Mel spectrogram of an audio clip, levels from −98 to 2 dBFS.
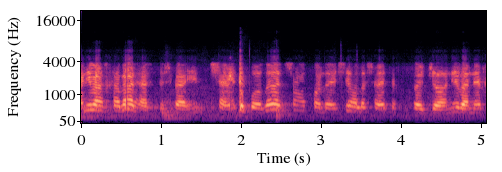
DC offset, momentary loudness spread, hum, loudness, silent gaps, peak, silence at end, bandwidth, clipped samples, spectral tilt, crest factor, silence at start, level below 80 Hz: under 0.1%; 11 LU; none; -24 LUFS; none; -4 dBFS; 0 s; 6.4 kHz; under 0.1%; -3.5 dB/octave; 20 dB; 0 s; under -90 dBFS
